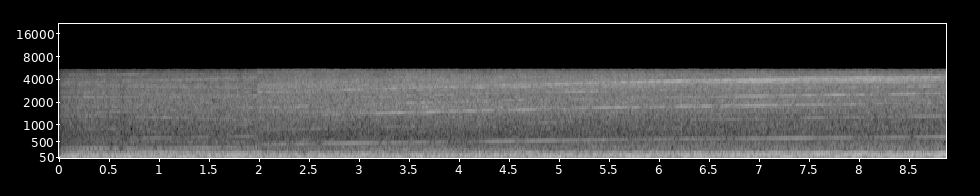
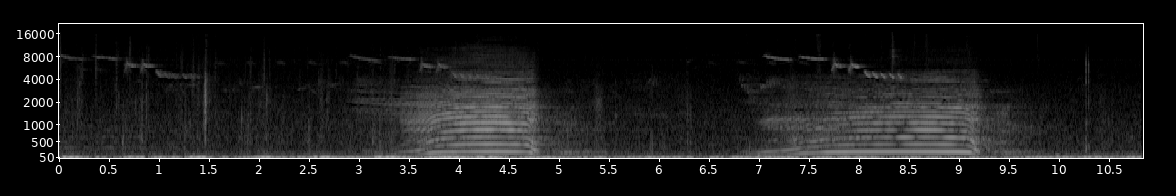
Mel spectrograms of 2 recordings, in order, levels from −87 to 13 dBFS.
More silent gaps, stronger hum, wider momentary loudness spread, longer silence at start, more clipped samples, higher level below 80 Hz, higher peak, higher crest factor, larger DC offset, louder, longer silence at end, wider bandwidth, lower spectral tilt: neither; neither; second, 9 LU vs 22 LU; about the same, 0 s vs 0 s; neither; first, -30 dBFS vs -42 dBFS; first, -6 dBFS vs -16 dBFS; about the same, 14 dB vs 18 dB; first, 2% vs under 0.1%; first, -17 LUFS vs -37 LUFS; about the same, 0 s vs 0 s; second, 5.4 kHz vs 10 kHz; about the same, -4 dB/octave vs -4.5 dB/octave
